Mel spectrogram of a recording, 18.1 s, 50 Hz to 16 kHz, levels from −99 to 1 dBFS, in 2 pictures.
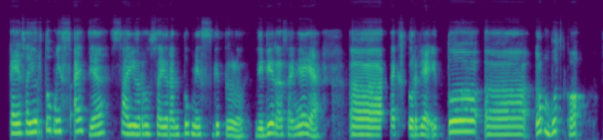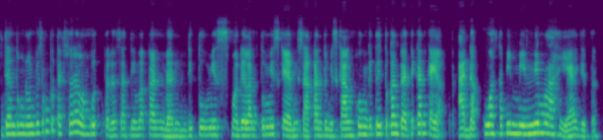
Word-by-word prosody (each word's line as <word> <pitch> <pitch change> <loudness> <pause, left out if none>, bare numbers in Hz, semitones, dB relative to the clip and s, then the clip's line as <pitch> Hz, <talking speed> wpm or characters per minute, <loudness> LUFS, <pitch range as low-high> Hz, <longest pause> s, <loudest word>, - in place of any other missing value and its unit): Kayak 240 0 +4
sayur 265 +1 +5
tumis 290 -2 0 0.2
aja, 285 -9 0 0.4
sayur-sayuran 215 -3 +1
tumis 215 -3 +1 0.2
gitu 225 -3 -1
loh, 160 0 -2 0.2
jadi 175 +5 +2 0.2
rasanya 195 +2 -2
ya, 165 - +1 0.5
eee, 200 -2 +3 0.2
teksturnya 205 0 0
itu, 200 +5 -2 0.5
eee, 205 0 -1 0.2
lembut 275 0 +2
kok, 240 - +2 0.4
jantung 225 0 +1
daun 225 0 +2
pisang 245 +3 -2
tuh - - -5
teksturnya 245 +3 -1
lembut 220 +1 -1
pada 170 - -4
saat 175 +1 -8
dimakan 185 +1 -4 0.2
dan 160 0 0 0.2
ditumis, 190 +2 -3 0.2
modelan 175 -1 +1
tumis 200 +3 -2
kayak 170 -3 +1
misalkan 170 +2 -3
tumis 165 -1 -4
kangkung 175 +4 0
gitu, 205 - -6
itu 220 - -9
kan 230 - +5
berarti 185 -3 0
kan 235 0 +2
kayak 175 -3 +1 0.3
ada 185 +1 +1
kuah 230 0 +4
tapi 220 +2 -1 0.2
minimlah 225 0 +4
ya 170 +4 0
gitu. 155 0 -6
205 Hz, 155 wpm, -22 LUFS, 185-225 Hz, 0.5 s, sayur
